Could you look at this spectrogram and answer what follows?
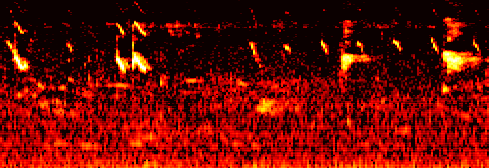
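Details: A very hungry familiar chat (Oenanthe familiaris) chick begs for food with thin, high, sharp chirps in irregular bursts, some doubled and louder, and quiet pauses between them.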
